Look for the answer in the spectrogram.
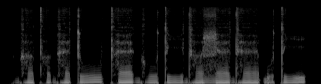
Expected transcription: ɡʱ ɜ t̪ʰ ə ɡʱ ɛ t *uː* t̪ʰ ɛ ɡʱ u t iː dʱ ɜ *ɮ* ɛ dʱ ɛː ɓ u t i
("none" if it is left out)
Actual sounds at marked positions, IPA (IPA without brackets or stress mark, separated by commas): uː, ɮ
